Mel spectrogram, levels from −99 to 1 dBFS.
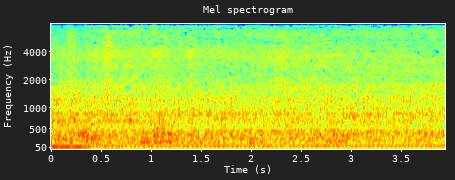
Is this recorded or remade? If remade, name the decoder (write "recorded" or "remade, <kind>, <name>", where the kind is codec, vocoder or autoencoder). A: recorded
